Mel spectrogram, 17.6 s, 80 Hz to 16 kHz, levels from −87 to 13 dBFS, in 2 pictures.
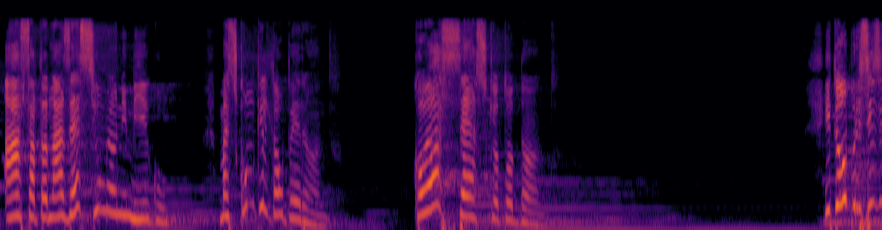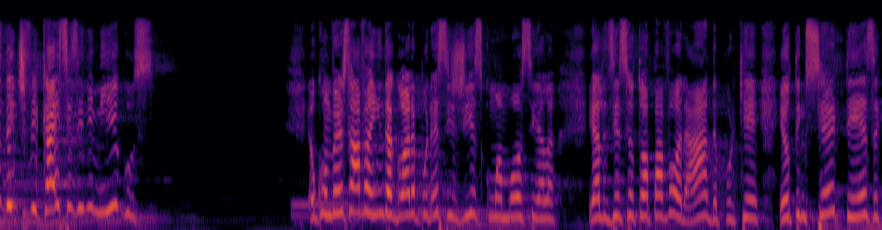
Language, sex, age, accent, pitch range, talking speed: Portuguese, female, 40-59, Brazilian, 260-325 Hz, 165 wpm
